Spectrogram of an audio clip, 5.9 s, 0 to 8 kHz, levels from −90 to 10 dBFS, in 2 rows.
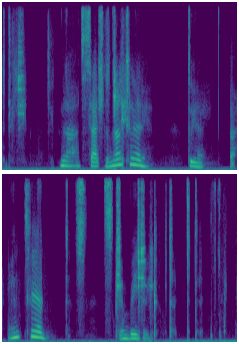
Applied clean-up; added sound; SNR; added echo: neural diffusion model UNIVERSE++.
